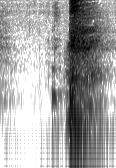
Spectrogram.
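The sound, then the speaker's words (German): A single sharp sneeze: a short intake of breath followed by a loud, breathy burst that trails off quickly. “Uh, Gesundheit.”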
